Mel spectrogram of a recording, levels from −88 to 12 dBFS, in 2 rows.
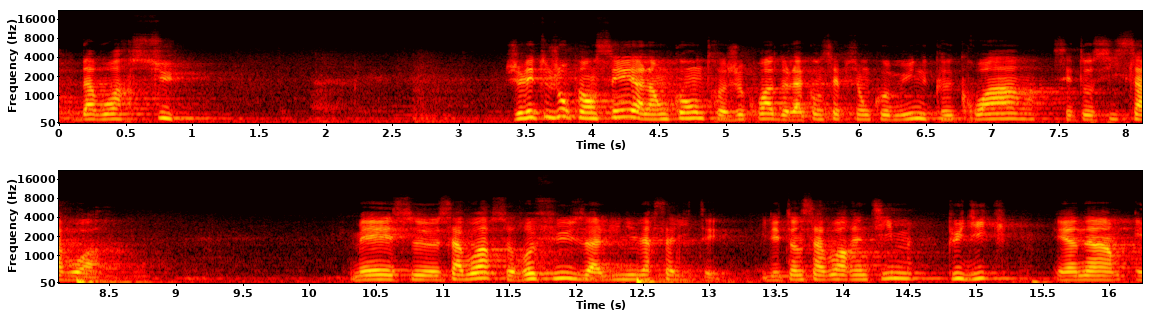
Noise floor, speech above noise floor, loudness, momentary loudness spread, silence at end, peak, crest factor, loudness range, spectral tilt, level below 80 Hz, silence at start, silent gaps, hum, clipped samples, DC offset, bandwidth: -55 dBFS; 32 dB; -23 LUFS; 13 LU; 0 s; -6 dBFS; 18 dB; 6 LU; -6.5 dB/octave; -42 dBFS; 0 s; none; none; under 0.1%; under 0.1%; 8.2 kHz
